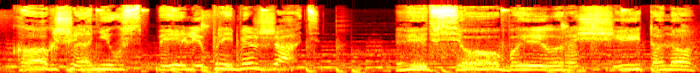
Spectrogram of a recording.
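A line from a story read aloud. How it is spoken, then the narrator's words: Desperate muttering. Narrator (Russian): бормотал он в отчаянии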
